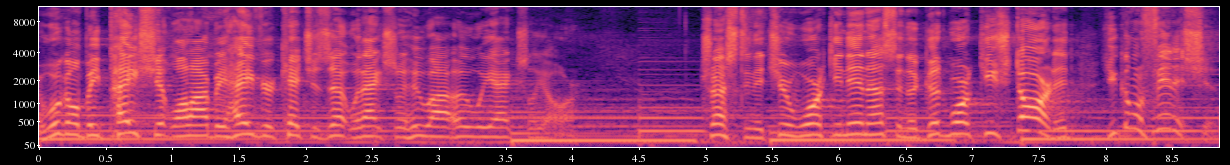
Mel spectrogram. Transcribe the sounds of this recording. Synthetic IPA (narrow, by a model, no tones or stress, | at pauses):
ɨ̃nwɪɹɡoʊnəbipʰeɪʃɨ̃nʔwaɪlˠaʊə˞bɨɦeɪvjə˞kʰɛt͡ʃɨzʌpwəðæk̚t͡ʃʉl̩ˠihuahuwiæk̚t͡ʃul̩ˠḭə̰˞ | tʰɹ̥ʌstɪ̃ŋðɨt͡ʃə˞wɜ˞kɪ̃ŋɪ̃nʌsɨ̃nðɨɡʊd̚wɜ˞kjɨstɑɹɾɪd̚ | jɨɡõʊ̃nəfɪ̃nɨʃɪ̰t̚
